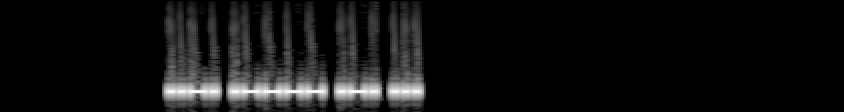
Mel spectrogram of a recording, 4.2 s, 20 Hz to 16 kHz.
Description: Morse code, heard as a keyed tone, about 44 wpm, 700 Hz. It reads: F1RS
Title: DXCC-100 Call Signs - 4 Characters - 45wpm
